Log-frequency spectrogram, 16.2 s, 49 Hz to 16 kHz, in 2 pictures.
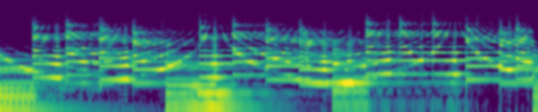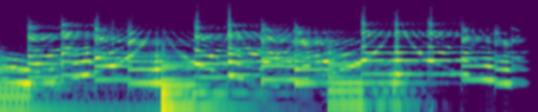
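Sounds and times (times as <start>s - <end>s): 
wet flanged guitar: 0.0s - 16.1s.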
